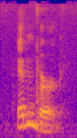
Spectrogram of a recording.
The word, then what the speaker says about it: Edinburgh: Edinburgh. – Edinburgh is how they say it. Yeah, okay. – True. – It's spelled Edinburgh. – Mm-hmm. Yeah. Okay. But you get the picture. – Dore. D-O-R-R-Y. Dore. – D-O-R-E.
